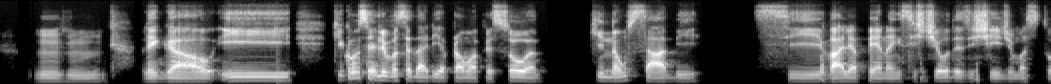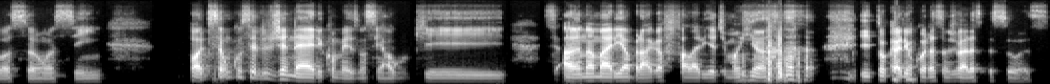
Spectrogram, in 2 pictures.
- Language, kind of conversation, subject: Portuguese, podcast, Como saber quando é hora de insistir ou desistir?
- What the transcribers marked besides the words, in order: tapping; chuckle; other background noise; chuckle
